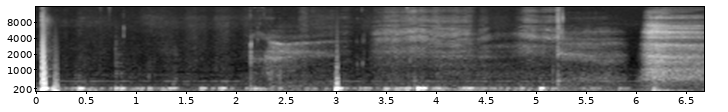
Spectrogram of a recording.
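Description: Slow, deep breaths: a long airy inhale, a pause, then another breathy rush of air near the end, over a low steady rumble with no talking.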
